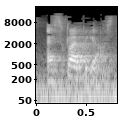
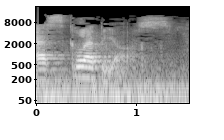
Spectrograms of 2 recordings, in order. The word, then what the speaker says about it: Asklepios: His name is Asclepios. I'll practice this at home. Asclepios, that's it. All right, let me spell it. A-S-K-L-E-P-I-O-S. Asclepios. Asclepios.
